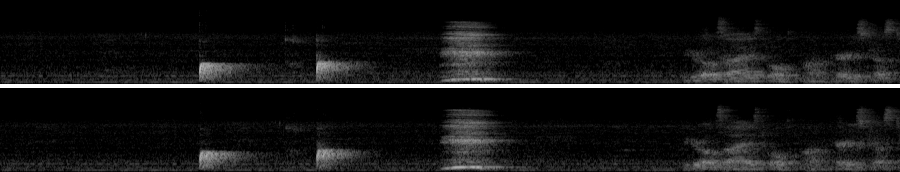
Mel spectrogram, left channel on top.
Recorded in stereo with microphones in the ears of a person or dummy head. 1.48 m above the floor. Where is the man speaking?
15° right (ahead or behind), 1.8 m.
